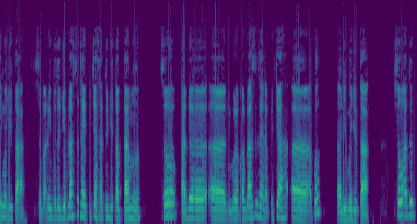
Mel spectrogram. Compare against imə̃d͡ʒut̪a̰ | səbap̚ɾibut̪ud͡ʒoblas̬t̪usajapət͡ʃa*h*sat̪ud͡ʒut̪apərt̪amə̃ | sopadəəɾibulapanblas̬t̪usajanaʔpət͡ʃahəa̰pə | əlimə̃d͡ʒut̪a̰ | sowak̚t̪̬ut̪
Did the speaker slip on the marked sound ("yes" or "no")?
no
